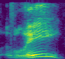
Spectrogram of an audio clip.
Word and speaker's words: Leigh: I'm surprised you pronounce Lee correctly because it's spelled L-E-I-G-H.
